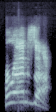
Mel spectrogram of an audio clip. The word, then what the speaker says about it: Haremza: It's exactly how it's spelled. Haremza.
